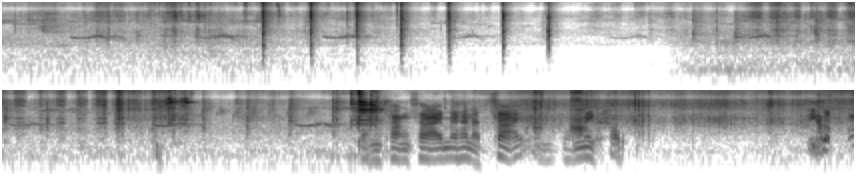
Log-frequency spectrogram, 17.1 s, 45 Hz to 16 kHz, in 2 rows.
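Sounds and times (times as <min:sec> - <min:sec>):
machete chopping banana plant: 0:01.6 - 0:05.6.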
